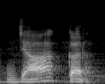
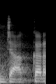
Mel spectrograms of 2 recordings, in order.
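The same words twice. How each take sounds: First: The word is split into two separate parts. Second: The word is said joined as one unit. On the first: The speaker calls it right. "अलग अलग पढ़ना है" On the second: The speaker calls it wrong. "इसको जाकर नहीं कहना हमने"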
